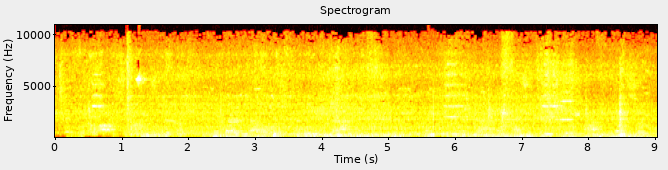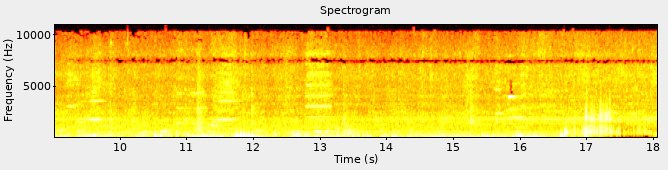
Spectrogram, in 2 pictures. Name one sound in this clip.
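A train rumbles steadily along its track.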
